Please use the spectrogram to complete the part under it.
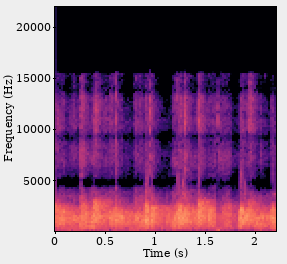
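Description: Continuous hand clapping from a group, loud and close, with an uneven rhythm and a faint steady tone underneath.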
